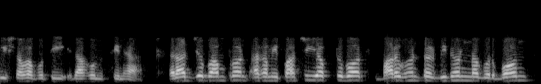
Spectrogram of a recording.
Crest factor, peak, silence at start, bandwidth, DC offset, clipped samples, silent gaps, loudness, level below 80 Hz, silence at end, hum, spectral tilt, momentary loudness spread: 16 dB; -6 dBFS; 0 s; 3.8 kHz; under 0.1%; under 0.1%; none; -23 LUFS; -84 dBFS; 0.15 s; none; -9.5 dB/octave; 8 LU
